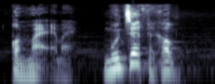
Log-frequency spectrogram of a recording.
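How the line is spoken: Teeth-gritted angry shout. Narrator (Vietnamese): Tiểu Thất nghiến răng nghiến lợi quát lên

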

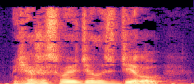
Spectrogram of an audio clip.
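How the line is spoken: Babbling. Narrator (Russian): залепетал Борис Борисович

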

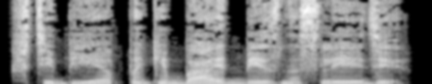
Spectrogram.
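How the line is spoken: Laughing. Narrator (Russian): рассмеялась я

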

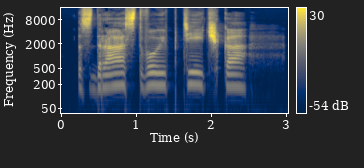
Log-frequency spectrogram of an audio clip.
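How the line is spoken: Affectionate greeting. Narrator (Russian): ласково приветствовал Зиару Куса

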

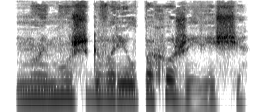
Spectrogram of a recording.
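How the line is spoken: Quiet. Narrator (Russian): сказала она тихо

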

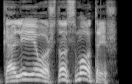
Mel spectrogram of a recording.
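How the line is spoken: Shouting. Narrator (Russian): Другой человек кричал

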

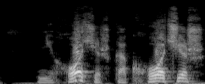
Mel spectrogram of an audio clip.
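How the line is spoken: Grumbling. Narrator (Russian): проворчал Женька

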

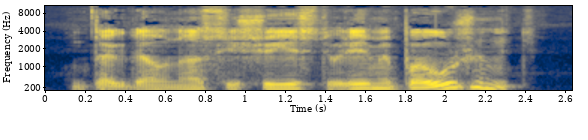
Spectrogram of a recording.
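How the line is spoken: Calm. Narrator (Russian): спокойно ответил корсар

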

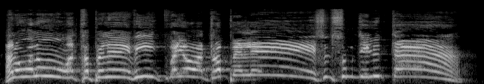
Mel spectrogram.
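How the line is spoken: Shouting. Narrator (French): hurla Lockhart

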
